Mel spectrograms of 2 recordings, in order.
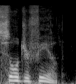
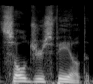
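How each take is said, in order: First: Soldier Field with no s on Soldier; correct name. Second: Soldiers Field with an added s; mock the mistake, Soldiers Field with an s; wrong name. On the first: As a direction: say Soldier Field cleanly, singular. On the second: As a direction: Soldiers Field, the extra s marked. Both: Shown as a demonstration. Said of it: "people will still call it Soldiers Field".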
